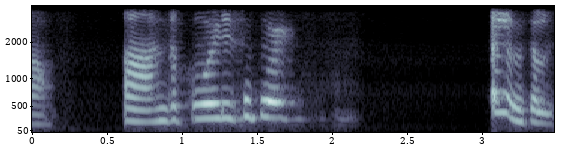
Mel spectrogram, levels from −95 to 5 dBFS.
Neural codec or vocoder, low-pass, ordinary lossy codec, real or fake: codec, 16 kHz, 0.8 kbps, ZipCodec; 3.6 kHz; none; fake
